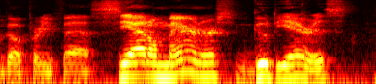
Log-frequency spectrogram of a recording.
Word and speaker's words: Gutierrez: we started it'll go pretty fast seattle mariners gutierrez gutierrez that's how the announcers for race baseball say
